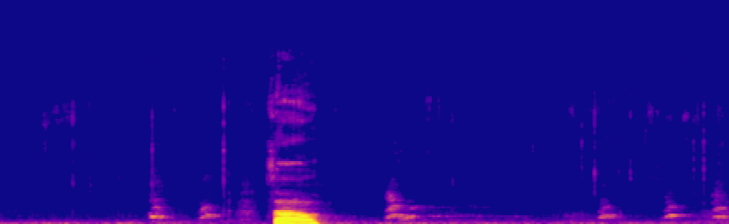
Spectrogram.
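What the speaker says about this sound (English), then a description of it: "That's my dog barking." A single loud bark rings out nearby, surrounded by quiet, scattered speech and faint background noise.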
